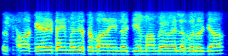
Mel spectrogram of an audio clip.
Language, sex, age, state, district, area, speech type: Sindhi, male, 60+, Maharashtra, Thane, rural, conversation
